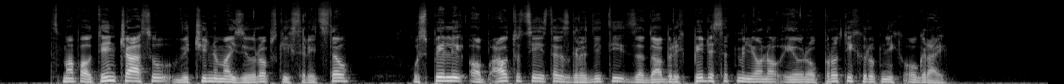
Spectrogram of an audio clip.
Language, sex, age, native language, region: Slovenian, male, 50-59, Slovenian, Gorenjska region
